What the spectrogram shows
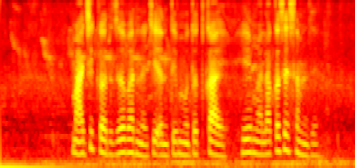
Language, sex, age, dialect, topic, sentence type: Marathi, male, 18-24, Northern Konkan, banking, question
